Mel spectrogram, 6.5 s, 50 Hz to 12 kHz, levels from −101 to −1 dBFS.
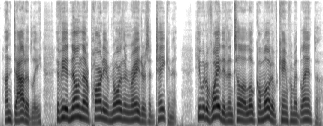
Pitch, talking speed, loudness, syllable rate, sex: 160 Hz, 225 wpm, -17 LUFS, 6.8 syllables/s, male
